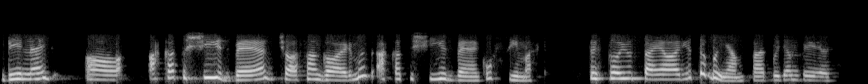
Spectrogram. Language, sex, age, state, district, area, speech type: Kashmiri, female, 30-45, Jammu and Kashmir, Bandipora, rural, conversation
